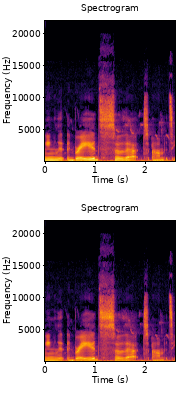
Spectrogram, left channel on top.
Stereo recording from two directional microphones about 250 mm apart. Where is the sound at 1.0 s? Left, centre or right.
Right.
